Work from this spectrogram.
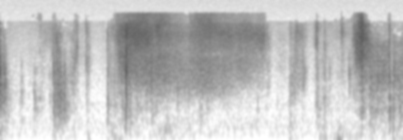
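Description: Long painted nails scratch and rub across the pages of an open glossy paper magazine, and pages are turned. Soft, bright, crinkly scratches and taps give way to a long rustling sweep of a turning page, then more light scratching and rubbing.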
